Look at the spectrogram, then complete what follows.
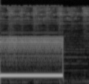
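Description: A steady, unbroken telephone tone hums at one pitch for just under a second as a phone call from Santa Claus to a five-year-old girl connects, then cuts off abruptly, leaving faint low background noise.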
